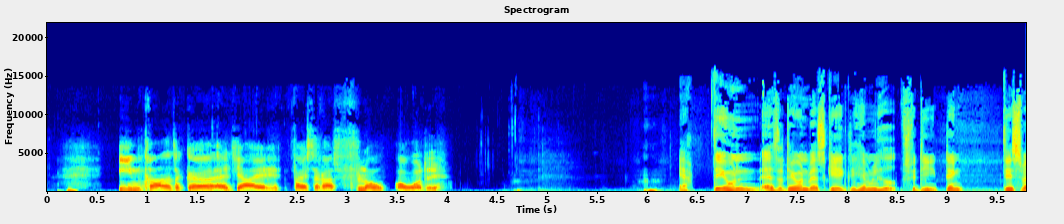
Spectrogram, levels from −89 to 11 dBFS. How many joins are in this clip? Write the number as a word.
zero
